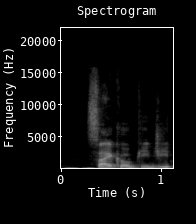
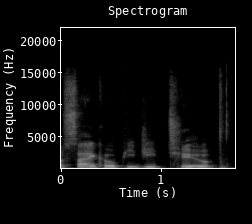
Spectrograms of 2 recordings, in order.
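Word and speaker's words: psycopg: need a pip install psycho PG - I believe that's how it's pronounced and this is a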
